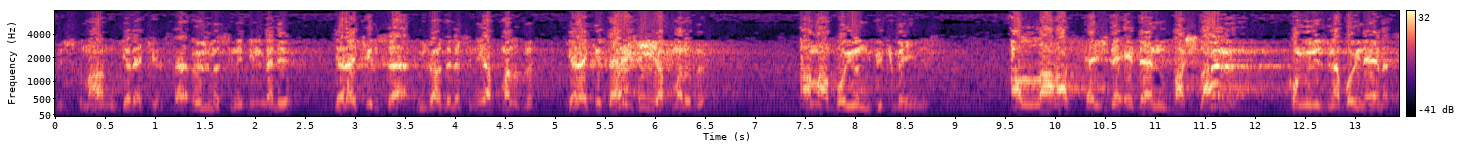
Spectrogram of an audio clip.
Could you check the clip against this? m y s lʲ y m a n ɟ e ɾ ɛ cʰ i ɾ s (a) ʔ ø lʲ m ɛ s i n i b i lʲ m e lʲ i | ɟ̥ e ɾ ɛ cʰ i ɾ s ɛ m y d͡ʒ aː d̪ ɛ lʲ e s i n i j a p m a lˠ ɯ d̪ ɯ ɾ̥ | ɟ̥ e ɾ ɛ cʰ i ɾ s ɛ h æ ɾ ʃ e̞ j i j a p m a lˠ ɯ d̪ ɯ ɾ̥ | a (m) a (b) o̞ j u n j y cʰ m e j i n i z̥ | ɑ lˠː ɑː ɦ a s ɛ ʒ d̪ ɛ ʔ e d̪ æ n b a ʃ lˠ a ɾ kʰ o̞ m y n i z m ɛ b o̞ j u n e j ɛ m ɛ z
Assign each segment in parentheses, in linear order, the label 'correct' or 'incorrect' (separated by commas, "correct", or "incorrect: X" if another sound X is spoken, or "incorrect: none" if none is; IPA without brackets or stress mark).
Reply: incorrect: ɛ, correct, correct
